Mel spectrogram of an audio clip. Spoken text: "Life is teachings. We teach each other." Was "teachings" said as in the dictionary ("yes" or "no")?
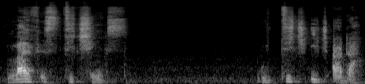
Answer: no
